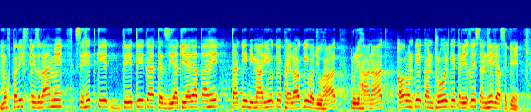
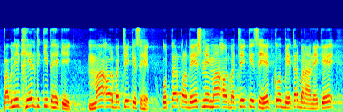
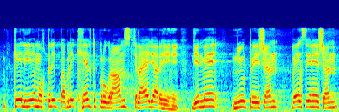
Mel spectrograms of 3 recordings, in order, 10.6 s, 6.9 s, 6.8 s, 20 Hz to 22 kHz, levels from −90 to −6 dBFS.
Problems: constant background noise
